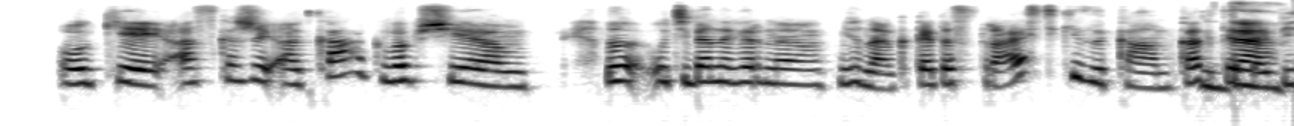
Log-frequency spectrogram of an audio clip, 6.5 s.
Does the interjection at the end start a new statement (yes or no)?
yes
